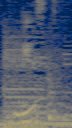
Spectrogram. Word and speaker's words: Liszt: Esta gota de sabiduría nos la comparte Franz Liszt, ¿sí se dice bien así?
